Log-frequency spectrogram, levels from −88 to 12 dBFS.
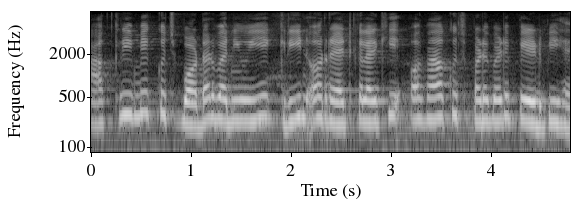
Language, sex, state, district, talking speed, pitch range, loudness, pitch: Hindi, female, Chhattisgarh, Bastar, 225 wpm, 220-255 Hz, -16 LUFS, 235 Hz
